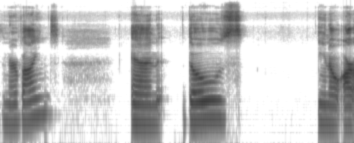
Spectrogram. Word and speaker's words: nervines: And so nervines, um, just in case you're not understanding what I'm saying, like it's spelled N E R V as in like victory. I N E S, nervines.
